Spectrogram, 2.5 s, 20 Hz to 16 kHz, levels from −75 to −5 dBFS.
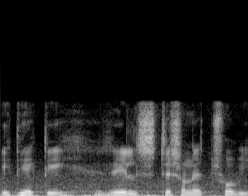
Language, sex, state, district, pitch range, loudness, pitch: Bengali, male, West Bengal, North 24 Parganas, 100-115 Hz, -18 LUFS, 110 Hz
